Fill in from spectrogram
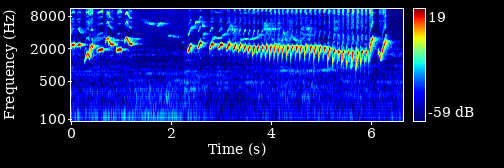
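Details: White-rumped shama song used as a lure to make other birds sing: clear whistled phrases, then a long fast series of rapid repeated notes sliding gradually downward, ending in a sharp upswept whistle.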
